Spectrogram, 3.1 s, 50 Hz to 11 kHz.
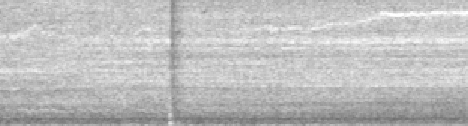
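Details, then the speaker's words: BMW N54 engine after 800HP+ fuel system install (port injection, flex fuel), idling: steady hiss of air sucked in, misfiring, then sharp backfire pop; intake manifold not sealing on head, bank one significant leak running way too lean. "backfiring hey manifold's leaking bugger look at that bank number one significant leak way too lean"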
